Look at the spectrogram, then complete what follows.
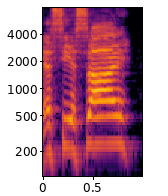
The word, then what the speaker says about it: SCSI: SCSI, SCSI, pronounced SCSI, Small Computer System Interface.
